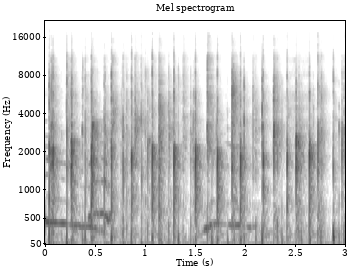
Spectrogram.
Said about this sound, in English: So, for our gathering live tonight, for our playing live tonight, for giving the world more hope tonight, let's give each other a round of applause.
